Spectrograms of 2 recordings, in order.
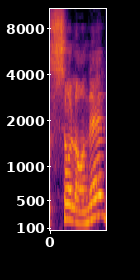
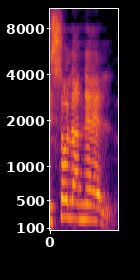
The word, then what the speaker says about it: solennel: un e sauf qu'après on ne va plus dire sol en elle mais sol nelle la prononciation va évoluer mais on va garder le E on s'y était habitué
